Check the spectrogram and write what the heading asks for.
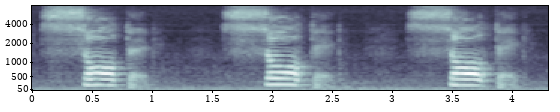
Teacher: because it already ends in a t sound you add the uh sound to make it past tense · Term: ud sound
